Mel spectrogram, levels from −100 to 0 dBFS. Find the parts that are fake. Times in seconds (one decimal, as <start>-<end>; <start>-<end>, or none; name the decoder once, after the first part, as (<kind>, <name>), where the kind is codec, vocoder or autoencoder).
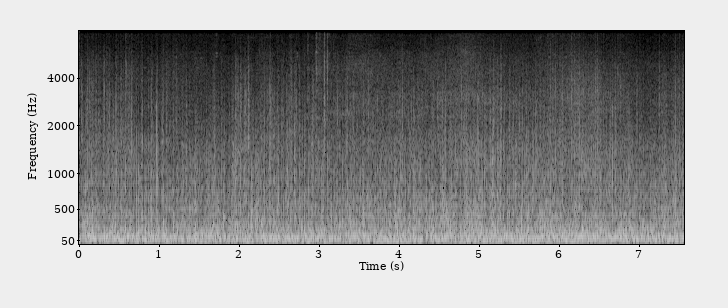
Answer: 0.0-1.6 (codec, SNAC); 5.8-7.6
